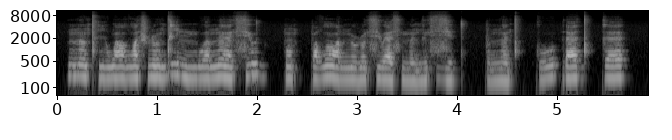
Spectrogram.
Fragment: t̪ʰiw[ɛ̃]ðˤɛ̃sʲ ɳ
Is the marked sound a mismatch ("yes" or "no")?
yes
